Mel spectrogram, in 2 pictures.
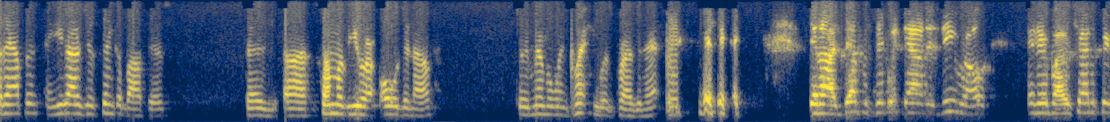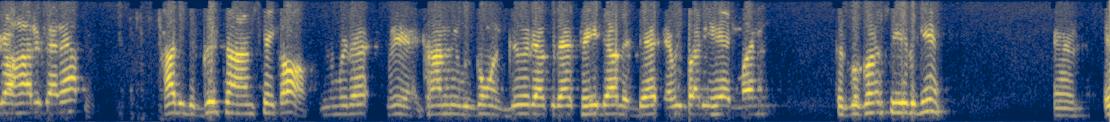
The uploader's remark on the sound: TNTSuperfantastic Conference Call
